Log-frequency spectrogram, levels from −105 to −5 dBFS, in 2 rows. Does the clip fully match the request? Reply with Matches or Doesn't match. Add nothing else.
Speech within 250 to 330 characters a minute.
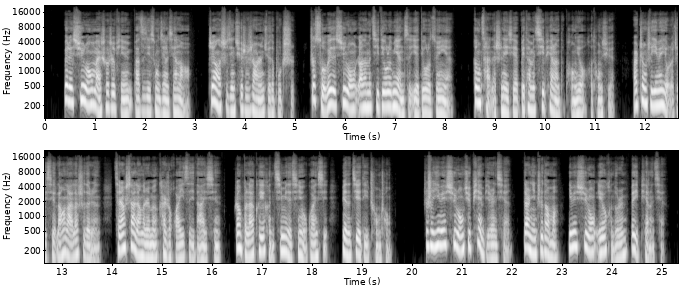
Doesn't match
